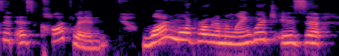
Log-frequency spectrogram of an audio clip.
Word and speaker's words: Kotlin: Stress is on the first syllable, and it is also, just like Java, named after an island. So you pronounce it as Kotlin.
